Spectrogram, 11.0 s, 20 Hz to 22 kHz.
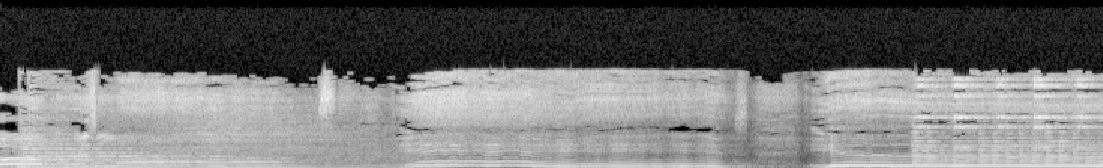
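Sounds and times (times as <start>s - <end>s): low drone: 0.2s - 4.9s.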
